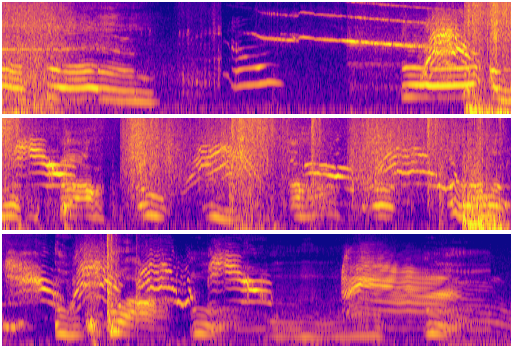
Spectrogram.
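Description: An animated cartoon cat meows repeatedly in a rapid series of loud, close, varied cries, some drawn-out and wailing, with thumps and other cartoon sound effects between them.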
